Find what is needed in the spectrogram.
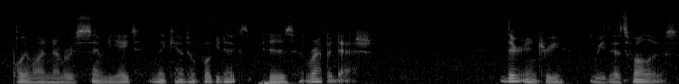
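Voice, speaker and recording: A man talks at a fairly low pitch with ordinary pitch variation. His delivery is somewhat breathy and moves at a moderate pace. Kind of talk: sleep aid ASMR reading of game encyclopedia entries.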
